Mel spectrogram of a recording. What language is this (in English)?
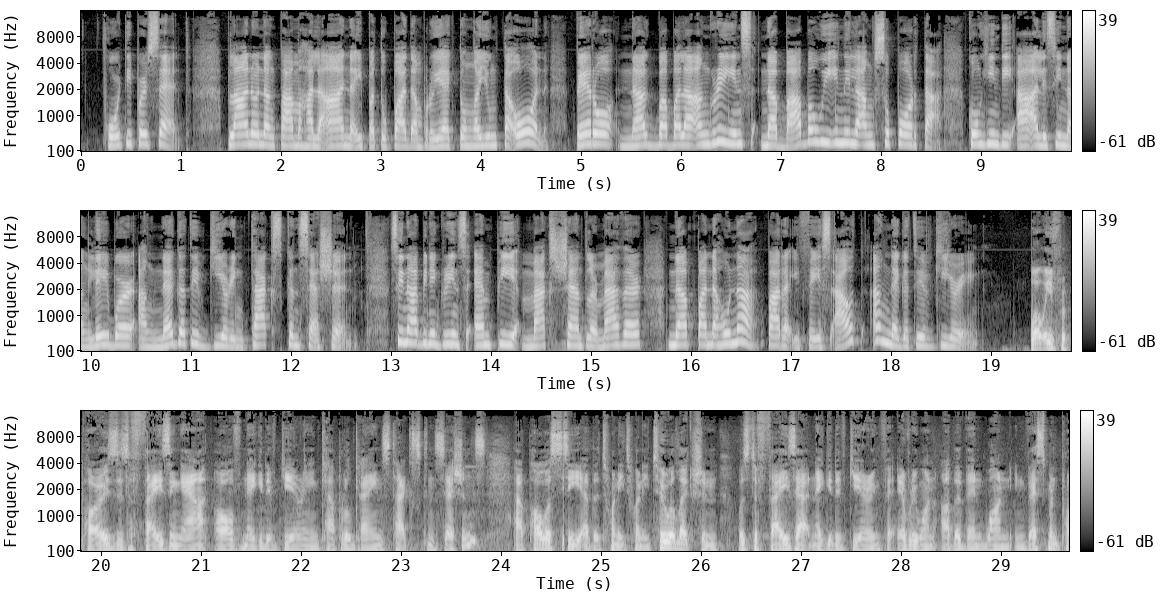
Filipino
